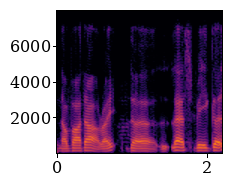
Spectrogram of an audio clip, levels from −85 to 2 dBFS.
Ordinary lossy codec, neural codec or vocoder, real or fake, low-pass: Opus, 24 kbps; none; real; 7.2 kHz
